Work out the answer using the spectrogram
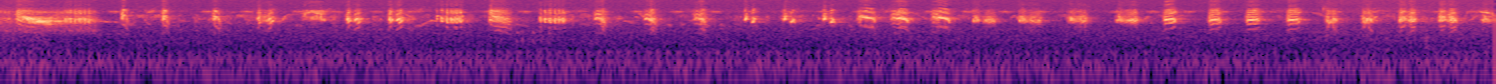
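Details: Eurasian reed warbler from Parque Natural El Fondo, Spain, delivering a long, even sequence of harsh chirring notes repeated about three to four times a second in a rhythmic, mechanical chatter.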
